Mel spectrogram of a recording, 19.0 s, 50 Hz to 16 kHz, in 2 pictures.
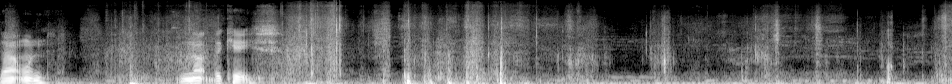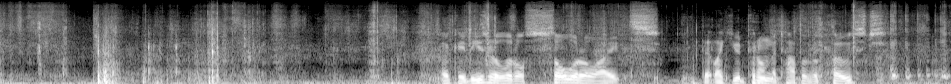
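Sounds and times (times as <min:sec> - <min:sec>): cardboard boxes knocking and rustling: 0:03.0 - 0:05.8, 0:09.4 - 0:12.2.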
